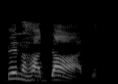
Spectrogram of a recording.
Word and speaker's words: Ben-Hadad: King Ben-Hadad, as it's pronounced.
